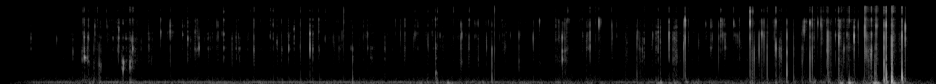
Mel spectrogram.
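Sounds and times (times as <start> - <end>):
very fast crunching: 0.4 - 9.3.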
